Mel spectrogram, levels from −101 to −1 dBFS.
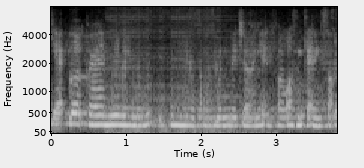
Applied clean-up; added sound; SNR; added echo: neural separator model SepFormer DNS4.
